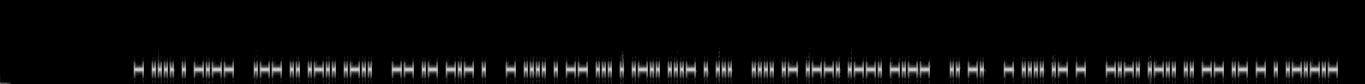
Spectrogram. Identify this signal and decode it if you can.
Morse code, heard as a keyed tone, about 40 wpm, 700 Hz. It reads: THEY WILL MAKE THEMSELVES HAPPY IN THAT CLIMATE.
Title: Sentences from Top 1600 Words 40wpm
